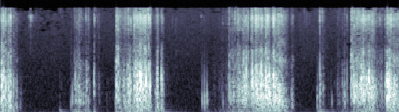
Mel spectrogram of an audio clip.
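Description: Long gold metal claw nails scratch across a solid, round, flat cork coaster in a series of scraping strokes separated by brief pauses. The sound is a dry, grainy midrange rasp with a faint bright hiss.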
